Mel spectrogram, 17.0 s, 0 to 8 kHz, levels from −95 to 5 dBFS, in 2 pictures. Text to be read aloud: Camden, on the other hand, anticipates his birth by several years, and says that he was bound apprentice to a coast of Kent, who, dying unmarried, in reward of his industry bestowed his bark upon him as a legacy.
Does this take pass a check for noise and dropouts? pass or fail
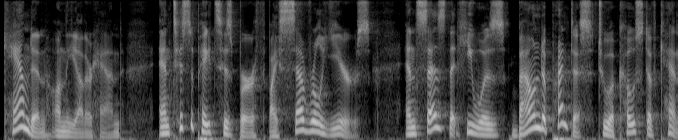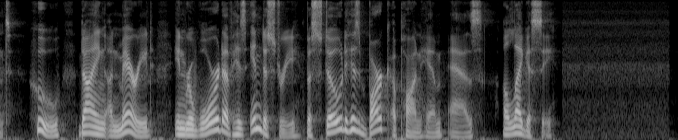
pass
